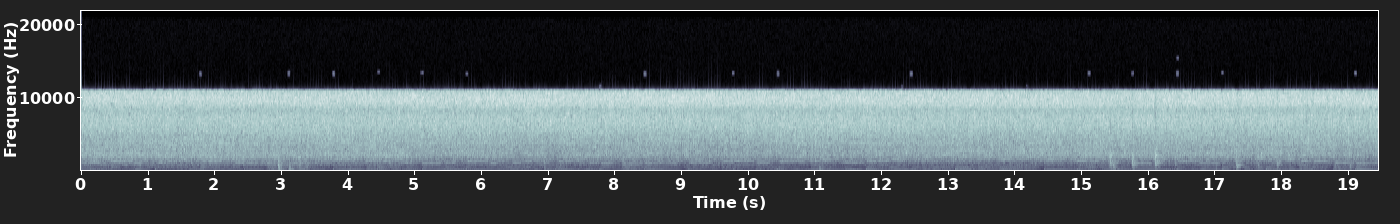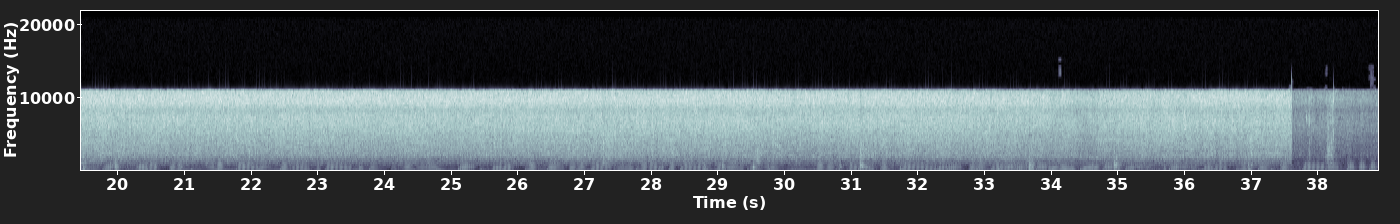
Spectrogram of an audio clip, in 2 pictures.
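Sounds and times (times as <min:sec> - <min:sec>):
sizzling in a frying pan: 0:00.0 - 0:38.9
wooden spatula scraping pan: 0:32.8 - 0:38.4.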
